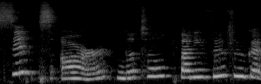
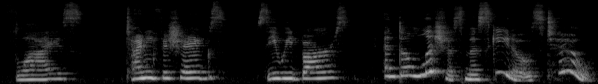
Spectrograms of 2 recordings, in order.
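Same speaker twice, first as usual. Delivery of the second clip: ordinary delivery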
